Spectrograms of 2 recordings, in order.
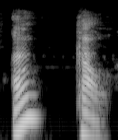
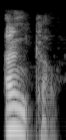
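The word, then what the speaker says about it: ankaŭ: Então aqui nós temos duas sílabas, ancal, e o acento cai na primeira, ancal.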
